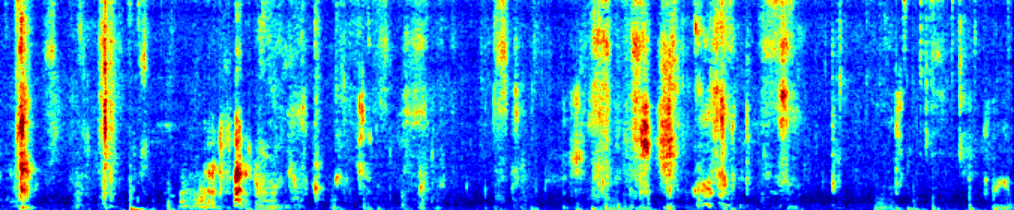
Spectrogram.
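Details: Brussels Griffon dogs indoors at a pyjama party, making low rumbling growls and short grunting vocalisations in bursts across the recording, with soft rustling and handling noises in a small room.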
